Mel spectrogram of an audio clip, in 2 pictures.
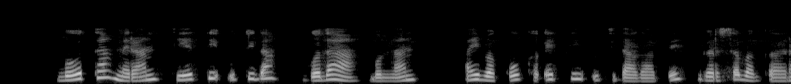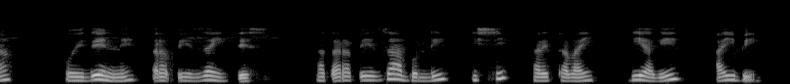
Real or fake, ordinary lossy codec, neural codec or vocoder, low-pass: real; AAC, 32 kbps; none; 5.4 kHz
